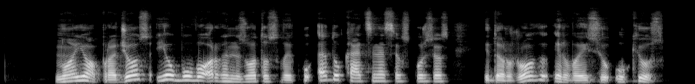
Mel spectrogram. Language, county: Lithuanian, Kaunas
